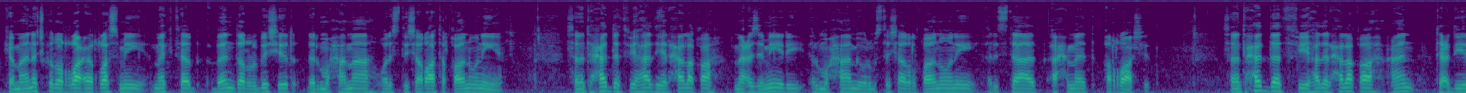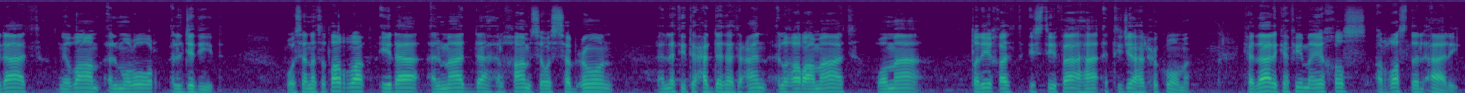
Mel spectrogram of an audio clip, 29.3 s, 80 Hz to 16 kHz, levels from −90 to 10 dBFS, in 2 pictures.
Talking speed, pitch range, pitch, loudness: 100 wpm, 130-150 Hz, 135 Hz, -32 LUFS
